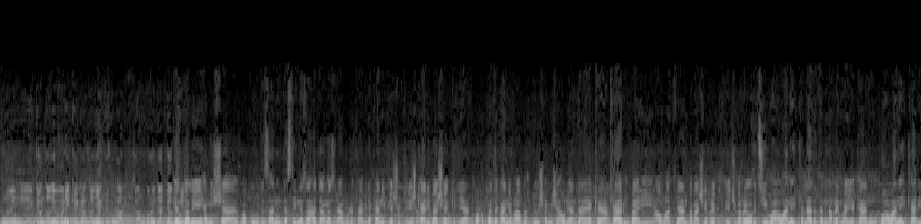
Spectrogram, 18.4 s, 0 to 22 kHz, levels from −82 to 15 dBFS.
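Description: No technical faults can be heard in this audio.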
